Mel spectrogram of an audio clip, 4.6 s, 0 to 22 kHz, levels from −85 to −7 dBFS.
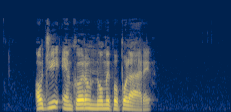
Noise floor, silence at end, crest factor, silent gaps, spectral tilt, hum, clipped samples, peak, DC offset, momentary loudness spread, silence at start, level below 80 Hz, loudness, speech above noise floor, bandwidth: -72 dBFS; 1.65 s; 18 dB; none; -7.5 dB/octave; none; under 0.1%; -2 dBFS; under 0.1%; 9 LU; 0.7 s; -60 dBFS; -19 LUFS; 54 dB; 10.5 kHz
